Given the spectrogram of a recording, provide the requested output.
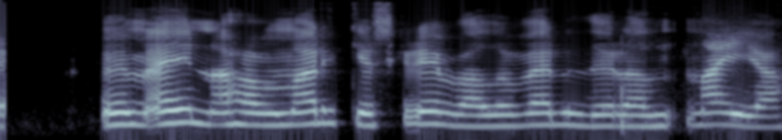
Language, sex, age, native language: Icelandic, male, 12, Icelandic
